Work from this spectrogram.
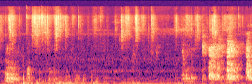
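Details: Shiba Inu puppies in the morning at a Shiba Inu and Samoyed breeder in the Netherlands. Short yelping whimpers open the recording, a quieter stretch of low rustling follows, then a cluster of sharper, higher yips comes near the end.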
